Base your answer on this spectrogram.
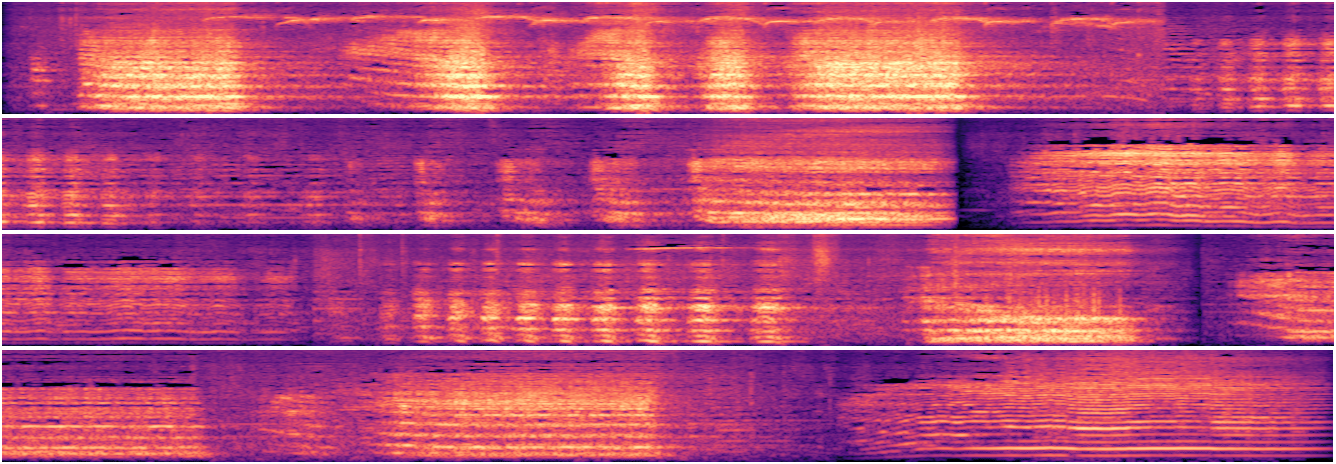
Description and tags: jelenie deer
deer sound contest in Poland
recorded by sony camera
